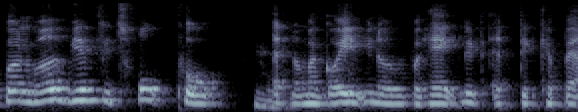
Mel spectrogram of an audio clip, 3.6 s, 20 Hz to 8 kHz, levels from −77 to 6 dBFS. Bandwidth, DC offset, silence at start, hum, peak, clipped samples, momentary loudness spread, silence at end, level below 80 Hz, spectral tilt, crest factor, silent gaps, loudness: 7.6 kHz; under 0.1%; 0 s; none; -8 dBFS; under 0.1%; 9 LU; 0 s; -70 dBFS; -7 dB/octave; 18 dB; none; -26 LUFS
